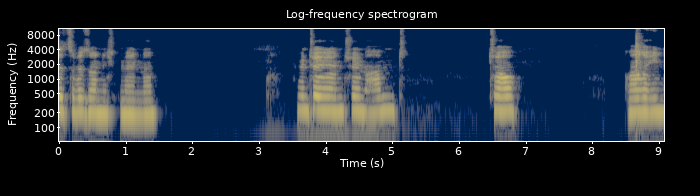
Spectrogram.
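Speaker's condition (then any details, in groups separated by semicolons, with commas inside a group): Spasticity from birth; multiple sclerosis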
